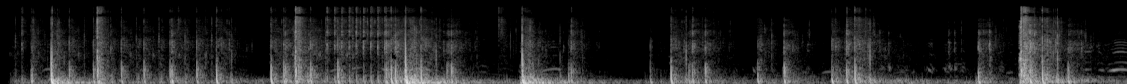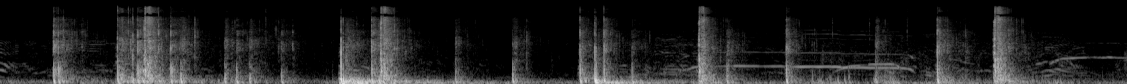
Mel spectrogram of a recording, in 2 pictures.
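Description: Automatic gunfire from a firing line of machine guns: sharp shots and short bursts at irregular intervals, with a dense stretch of rapid fire around three to four seconds in.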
